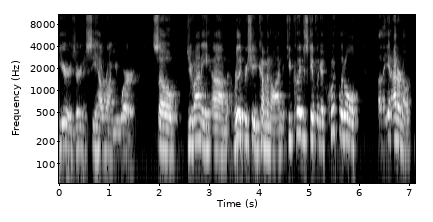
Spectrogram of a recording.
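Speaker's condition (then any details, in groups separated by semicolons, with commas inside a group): No condition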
